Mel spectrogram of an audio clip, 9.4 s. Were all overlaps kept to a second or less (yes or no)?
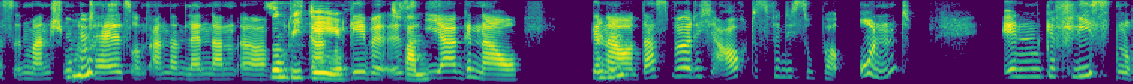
no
